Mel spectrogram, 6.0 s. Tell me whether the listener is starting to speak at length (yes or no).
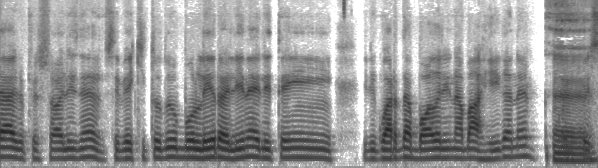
no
